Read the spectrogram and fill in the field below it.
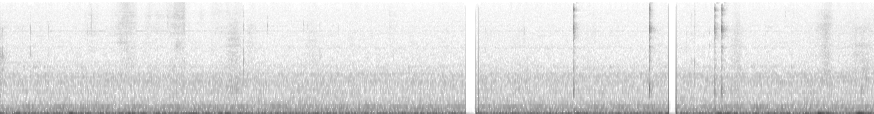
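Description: Computer mouse clicks while working in a web browser: a few faint, sharp single clicks spaced apart over a quiet, steady room hum.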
